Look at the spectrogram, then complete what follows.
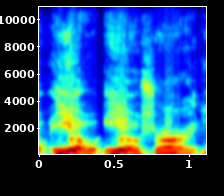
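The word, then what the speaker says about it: Io Shirai: It's not Bull Nakano. It's like Lo Shirari. I'm probably butchering the pronunciation of that. – Oh, Io Shirari.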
